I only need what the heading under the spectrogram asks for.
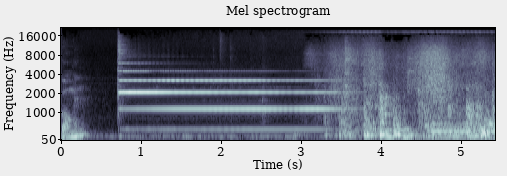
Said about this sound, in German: Jetzt, du darfst gongen.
